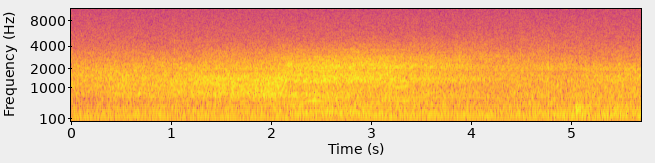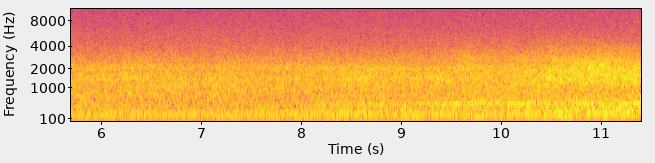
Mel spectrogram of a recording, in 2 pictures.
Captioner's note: traffic noises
